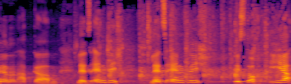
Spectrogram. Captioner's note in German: Beifall AfD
